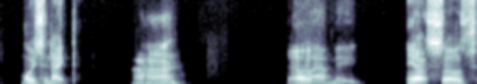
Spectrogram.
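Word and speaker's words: moissanite: said it's cheaper alternative called a moite I think I'm pronouncing that correctly Mo m o i SS a n i t moist night uhhuh lab made yes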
